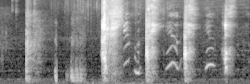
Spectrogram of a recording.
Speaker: oh my god that was a weird sneeze ladies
